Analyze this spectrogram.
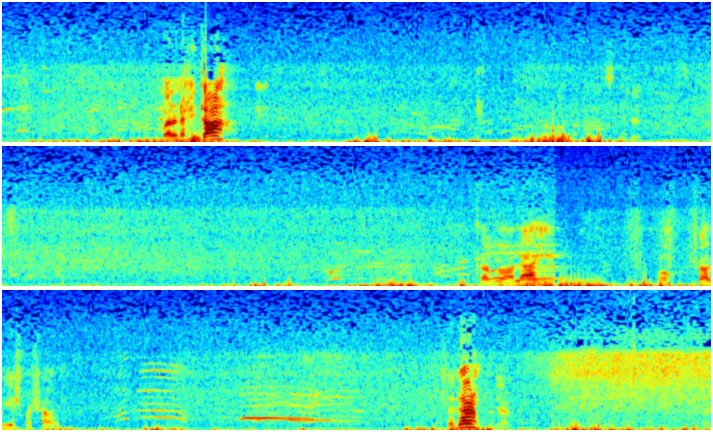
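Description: Wind buffets the microphone in gusts outdoors.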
